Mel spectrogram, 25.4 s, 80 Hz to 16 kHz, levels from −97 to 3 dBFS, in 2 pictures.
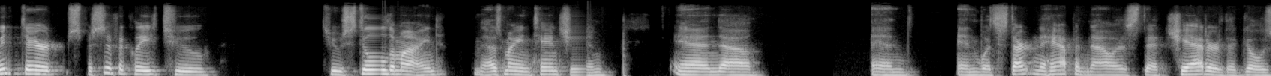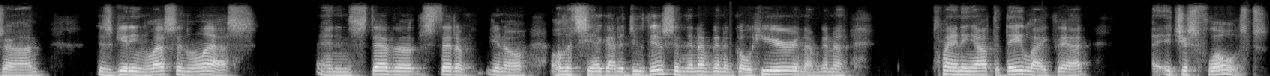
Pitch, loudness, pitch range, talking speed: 155 Hz, -17 LUFS, 145-170 Hz, 160 wpm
